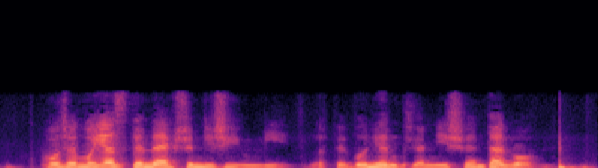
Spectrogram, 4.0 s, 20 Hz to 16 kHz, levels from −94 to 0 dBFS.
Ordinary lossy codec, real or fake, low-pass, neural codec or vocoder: AAC, 48 kbps; fake; 7.2 kHz; codec, 16 kHz, 0.5 kbps, FunCodec, trained on Chinese and English, 25 frames a second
